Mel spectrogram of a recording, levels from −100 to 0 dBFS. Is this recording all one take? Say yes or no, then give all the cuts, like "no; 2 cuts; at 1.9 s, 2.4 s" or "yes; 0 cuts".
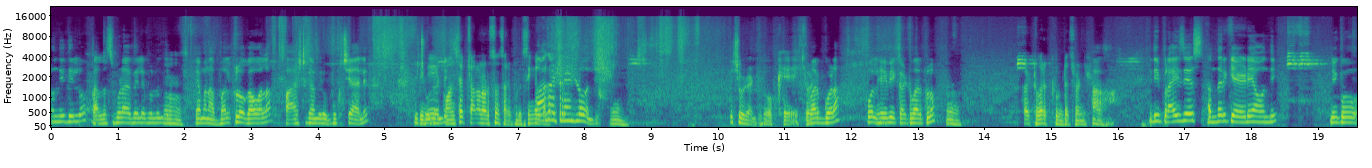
yes; 0 cuts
